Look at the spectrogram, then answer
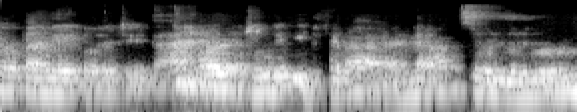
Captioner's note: chuckles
